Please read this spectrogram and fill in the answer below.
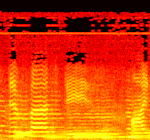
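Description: A high, girlish female voice singing a song with instrumental accompaniment.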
